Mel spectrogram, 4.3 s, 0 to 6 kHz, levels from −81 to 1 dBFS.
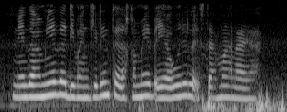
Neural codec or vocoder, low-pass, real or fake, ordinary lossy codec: none; 5.4 kHz; real; none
